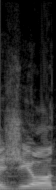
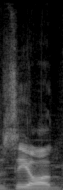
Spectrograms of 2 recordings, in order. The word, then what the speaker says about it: Zeon: enemy near thing objective i'm still bothered by jion instead of zeon like the original anime said it yeah i know i'm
